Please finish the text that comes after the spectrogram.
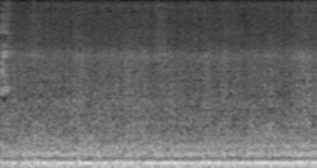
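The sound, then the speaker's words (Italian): A steady, loud low rumble of a car engine and road noise, droning evenly throughout with a deep hum, heard from inside a car as it overtakes a Dutch truck; no one speaks. “Devo andare all'estremo. Devo andare, lo passo sto camion.”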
